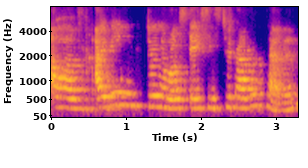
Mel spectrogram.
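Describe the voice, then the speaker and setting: A woman in a Japanese accent, lively in intonation, with audible room echo. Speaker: real estate instructor. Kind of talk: class lecture.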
